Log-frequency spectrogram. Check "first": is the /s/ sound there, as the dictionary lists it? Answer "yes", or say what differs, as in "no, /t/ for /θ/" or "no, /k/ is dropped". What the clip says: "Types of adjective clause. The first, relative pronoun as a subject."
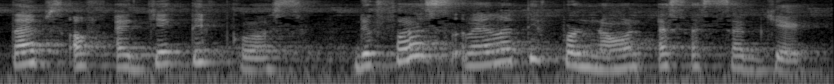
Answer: yes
